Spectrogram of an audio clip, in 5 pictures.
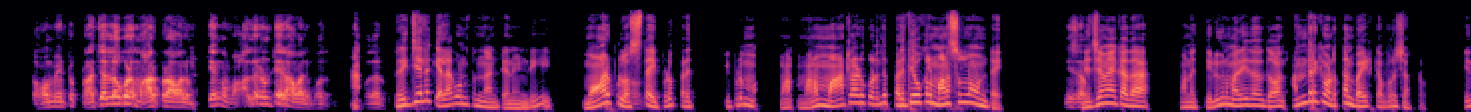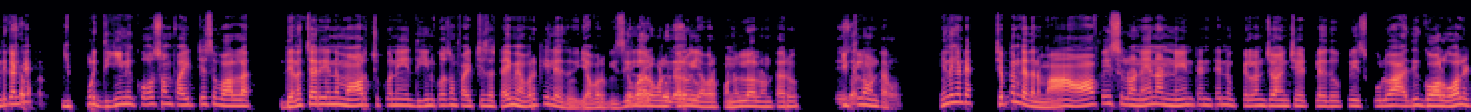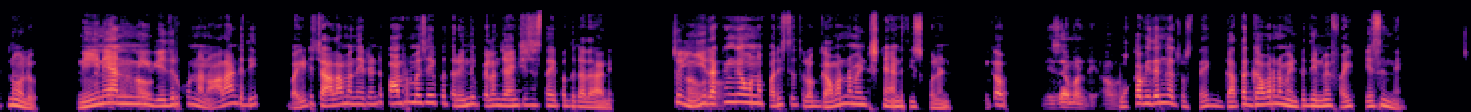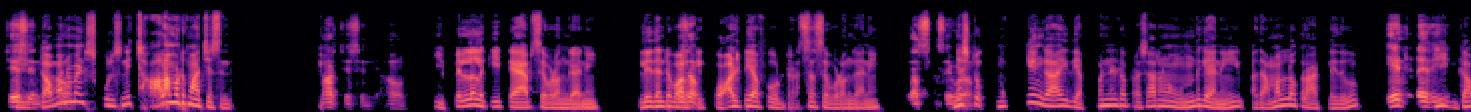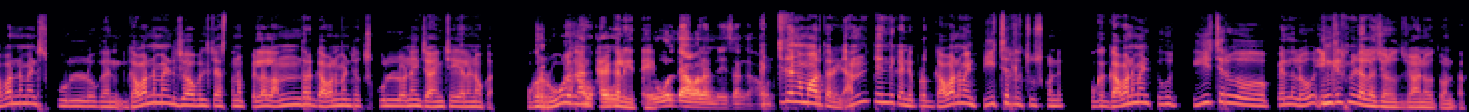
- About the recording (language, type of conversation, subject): Telugu, podcast, స్థానిక భాషా కంటెంట్ పెరుగుదలపై మీ అభిప్రాయం ఏమిటి?
- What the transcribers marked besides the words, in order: in English: "గవర్నమెంట్"; other background noise; tapping; unintelligible speech; in English: "ఫైట్"; in English: "ఫైట్"; in English: "ఆఫీస్‌లోనే"; in English: "జాయిన్"; in English: "ఫ్రీ స్కూల్"; chuckle; in English: "కాంప్రమైజ్"; in English: "జాయిన్"; in English: "సో"; in English: "గవర్నమెంట్ స్టాండ్"; in English: "గవర్నమెంట్"; in English: "ఫైట్"; in English: "గవర్నమెంట్ స్కూల్స్‌ని"; in English: "ట్యాబ్స్"; in English: "క్వాలిటీ ఆఫ్ డ్ర‌సెస్"; unintelligible speech; in English: "నెక్స్ట్"; other noise; in English: "గవర్నమెంట్ స్కూల్‌లోనే జాయిన్"; in English: "రూల్"; in English: "రూల్"; in English: "జాయ్ జాయిన్"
